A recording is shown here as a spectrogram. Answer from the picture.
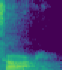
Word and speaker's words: sure: The word sure spelled as s u r e. We have shore and shore. Sure. She sound and long o sound pronounced as shore. Then the second part she sound and the uh sound to give sure. Number seven we have close or you say close.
